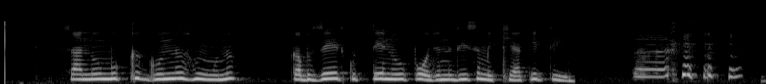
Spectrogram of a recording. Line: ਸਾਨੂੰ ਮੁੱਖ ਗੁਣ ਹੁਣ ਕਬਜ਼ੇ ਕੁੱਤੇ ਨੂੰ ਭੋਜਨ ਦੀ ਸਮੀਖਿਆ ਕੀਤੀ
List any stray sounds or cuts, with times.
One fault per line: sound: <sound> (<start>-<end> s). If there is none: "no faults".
sound: laugh (6.3-7.4 s)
